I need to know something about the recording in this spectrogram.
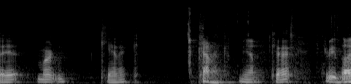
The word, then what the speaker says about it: Cannock: Cannock.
